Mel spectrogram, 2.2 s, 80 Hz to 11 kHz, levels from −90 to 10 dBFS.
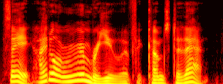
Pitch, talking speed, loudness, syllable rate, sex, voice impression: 150 Hz, 270 wpm, -15 LUFS, 6.6 syllables/s, male, masculine, adult-like, tensed, slightly powerful, slightly hard, clear, cool, intellectual, calm, slightly mature, wild, lively, strict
